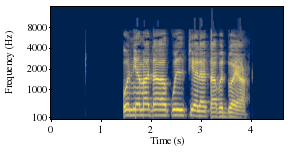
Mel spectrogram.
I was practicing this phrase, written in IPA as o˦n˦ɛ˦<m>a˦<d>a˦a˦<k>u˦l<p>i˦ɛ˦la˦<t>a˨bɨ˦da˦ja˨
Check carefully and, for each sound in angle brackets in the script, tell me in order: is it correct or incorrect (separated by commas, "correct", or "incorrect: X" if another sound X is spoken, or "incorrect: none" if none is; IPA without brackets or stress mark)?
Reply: correct, correct, correct, correct, correct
